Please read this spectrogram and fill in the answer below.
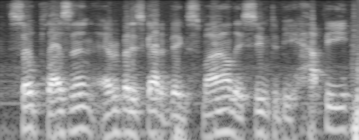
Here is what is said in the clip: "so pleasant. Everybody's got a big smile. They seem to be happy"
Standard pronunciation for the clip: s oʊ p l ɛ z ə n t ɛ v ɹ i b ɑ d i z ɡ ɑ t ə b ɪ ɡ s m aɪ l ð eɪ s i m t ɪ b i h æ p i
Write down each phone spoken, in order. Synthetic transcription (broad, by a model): s oʊ p l ɛ z ə n t ɛ v ɹ i b ɑ d i z ɡ ɑ t ə b ɪ ɡ s m aɪ l ð eɪ s i m t ɪ b i h æ p i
